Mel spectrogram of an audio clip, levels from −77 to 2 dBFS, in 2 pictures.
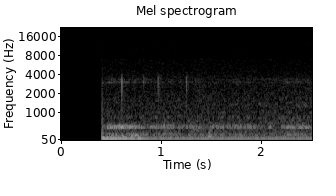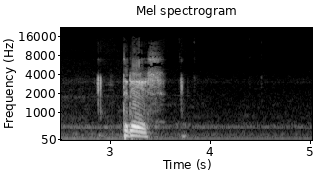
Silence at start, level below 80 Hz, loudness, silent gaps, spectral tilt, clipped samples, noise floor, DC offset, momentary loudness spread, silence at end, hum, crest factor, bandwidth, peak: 0.4 s; -42 dBFS; -15 LUFS; none; -4.5 dB/octave; under 0.1%; -47 dBFS; under 0.1%; 27 LU; 1.25 s; 60 Hz at -45 dBFS; 22 dB; 15 kHz; -2 dBFS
